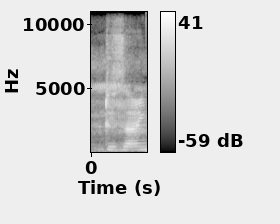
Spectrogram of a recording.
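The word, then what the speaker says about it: design: site में GH silent है, whole में W साइलेंट है, बेनाइन में G साइलेंट है, डिज़ाइन में G साइलेंट है, नाइफ में K साइलेंट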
